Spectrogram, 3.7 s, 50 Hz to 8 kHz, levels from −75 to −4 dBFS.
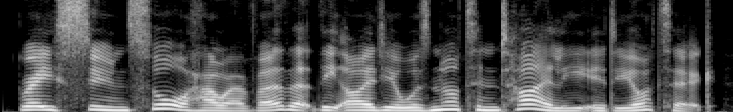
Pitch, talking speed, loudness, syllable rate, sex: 210 Hz, 180 wpm, -15 LUFS, 5.8 syllables/s, female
